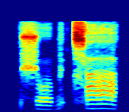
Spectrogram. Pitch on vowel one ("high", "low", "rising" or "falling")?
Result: low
